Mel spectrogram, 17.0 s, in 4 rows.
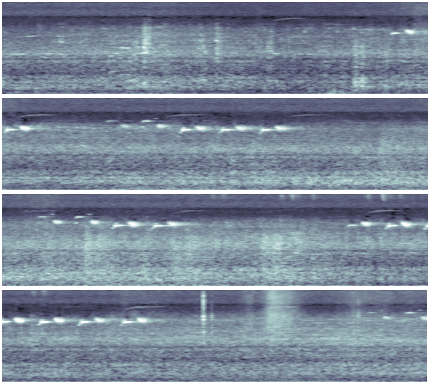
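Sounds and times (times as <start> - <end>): distant train rumble: 0.0 - 17.0.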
